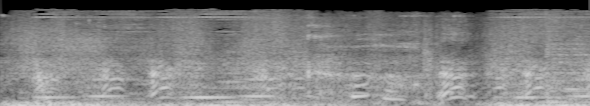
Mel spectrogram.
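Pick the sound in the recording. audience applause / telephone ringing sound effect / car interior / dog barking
dog barking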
